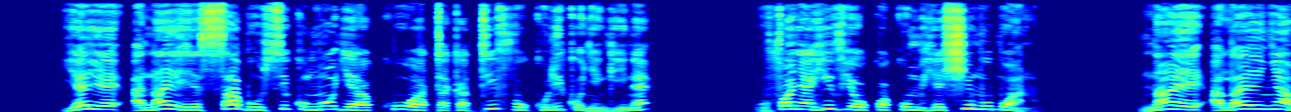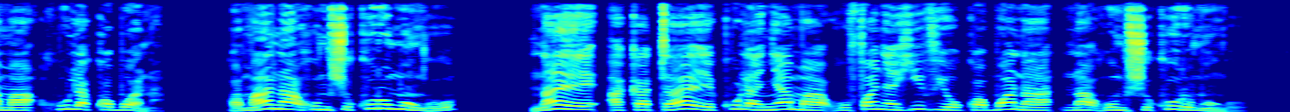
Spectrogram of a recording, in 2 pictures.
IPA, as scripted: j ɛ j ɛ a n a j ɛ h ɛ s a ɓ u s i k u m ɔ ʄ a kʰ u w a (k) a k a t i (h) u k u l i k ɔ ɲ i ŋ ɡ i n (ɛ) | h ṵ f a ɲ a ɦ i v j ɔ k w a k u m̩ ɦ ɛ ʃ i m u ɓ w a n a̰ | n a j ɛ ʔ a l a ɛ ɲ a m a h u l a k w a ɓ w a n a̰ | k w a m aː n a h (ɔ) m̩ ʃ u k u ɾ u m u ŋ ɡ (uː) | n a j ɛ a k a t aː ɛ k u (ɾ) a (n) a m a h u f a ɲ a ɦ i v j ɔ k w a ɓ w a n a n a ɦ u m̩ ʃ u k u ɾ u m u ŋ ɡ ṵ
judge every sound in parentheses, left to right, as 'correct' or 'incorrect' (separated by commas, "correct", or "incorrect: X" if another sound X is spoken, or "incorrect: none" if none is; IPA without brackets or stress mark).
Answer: incorrect: t, incorrect: f, correct, incorrect: u, incorrect: u, incorrect: l, incorrect: ɲ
